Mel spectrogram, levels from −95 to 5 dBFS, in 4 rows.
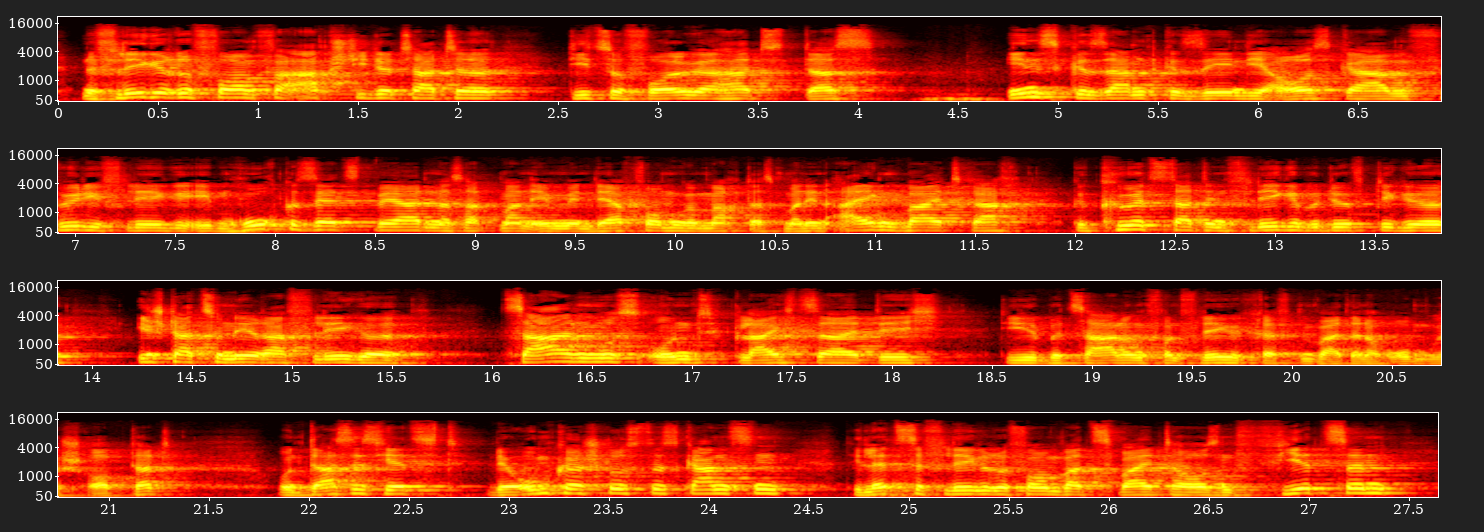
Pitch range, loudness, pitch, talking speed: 140-195 Hz, -19 LUFS, 155 Hz, 140 wpm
